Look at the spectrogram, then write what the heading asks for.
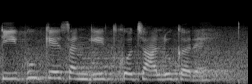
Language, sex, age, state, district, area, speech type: Hindi, female, 18-30, Madhya Pradesh, Hoshangabad, rural, read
